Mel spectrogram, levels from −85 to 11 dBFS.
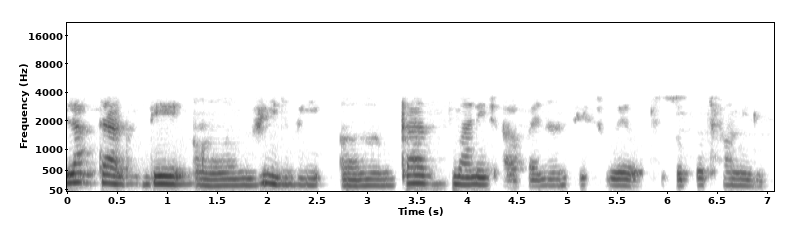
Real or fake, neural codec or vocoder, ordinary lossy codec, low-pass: fake; vocoder, 44.1 kHz, 80 mel bands, Vocos; none; 3.6 kHz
